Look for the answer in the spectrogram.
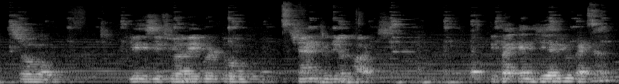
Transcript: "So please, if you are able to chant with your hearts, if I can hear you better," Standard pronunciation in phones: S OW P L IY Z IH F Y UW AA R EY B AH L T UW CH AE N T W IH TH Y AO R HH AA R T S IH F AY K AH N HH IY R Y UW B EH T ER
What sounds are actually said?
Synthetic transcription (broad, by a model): S OW P L IY Z IH F Y UW AA R EY B AH L T UW CH AE N T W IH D Y AO R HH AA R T S IH F AY K AH N HH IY R Y UW B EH T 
